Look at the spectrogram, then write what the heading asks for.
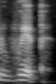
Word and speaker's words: whip: Did you just pronounce the H? Yes, Cool Whip. Miracle Whip.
